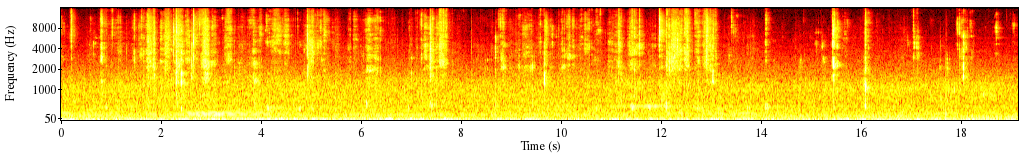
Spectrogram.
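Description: A person chewing a mouthful of double cheeseburger with the mouth closed: many small wet smacks and clicks of the mouth, spread unevenly throughout. Near the end comes a sip from a soda can.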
